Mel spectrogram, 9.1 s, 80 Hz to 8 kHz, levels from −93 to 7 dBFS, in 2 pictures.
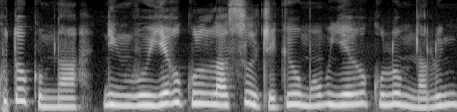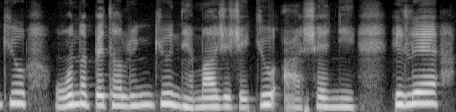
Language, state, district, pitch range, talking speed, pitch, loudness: Sumi, Nagaland, Kohima, 190-235 Hz, 165 wpm, 220 Hz, -15 LUFS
